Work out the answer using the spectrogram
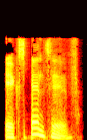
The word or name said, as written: expensiveness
